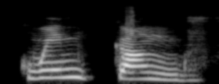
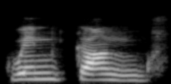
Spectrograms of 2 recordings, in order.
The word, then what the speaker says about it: quincunx: the correct pronunciation it's quincunx g the sound of g should be audible quincunx the second spelling for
